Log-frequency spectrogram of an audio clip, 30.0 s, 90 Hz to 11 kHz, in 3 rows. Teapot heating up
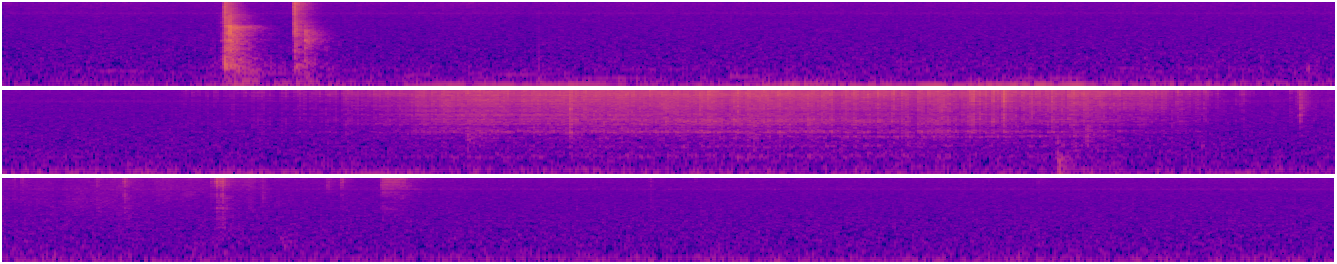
10.7s 22.2s

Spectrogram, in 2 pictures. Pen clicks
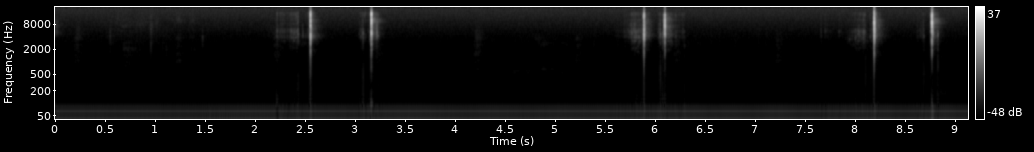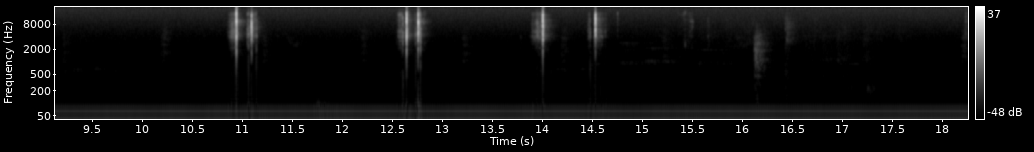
5.7s 6.3s, 10.9s 11.2s, 12.6s 12.9s

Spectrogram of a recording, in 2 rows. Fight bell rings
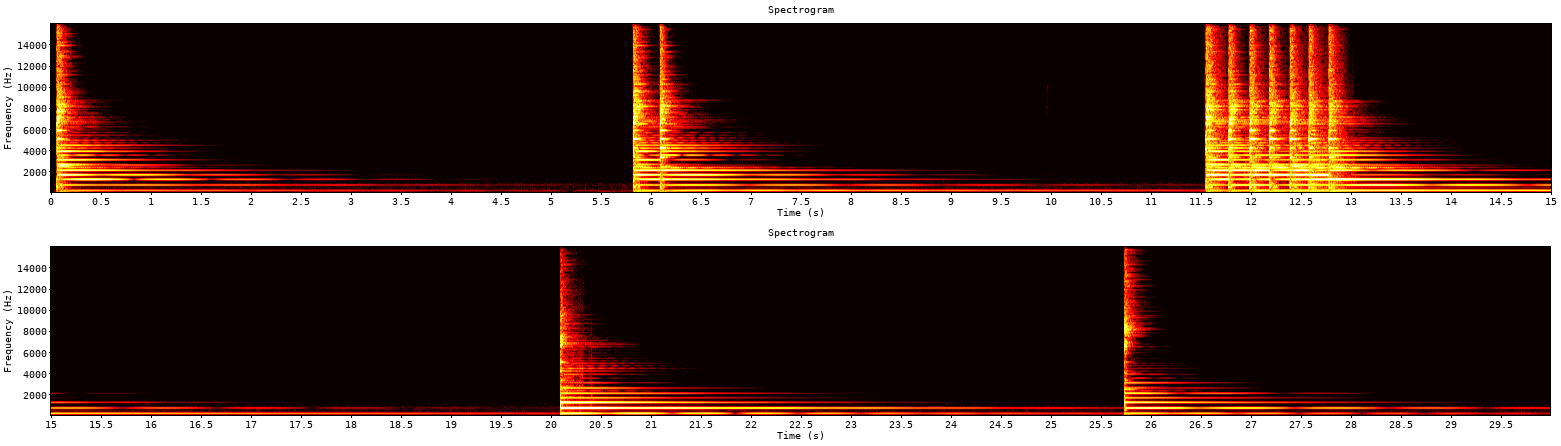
0.0s 3.9s, 5.8s 10.2s, 11.5s 17.3s, 20.1s 25.0s, 25.7s 29.9s

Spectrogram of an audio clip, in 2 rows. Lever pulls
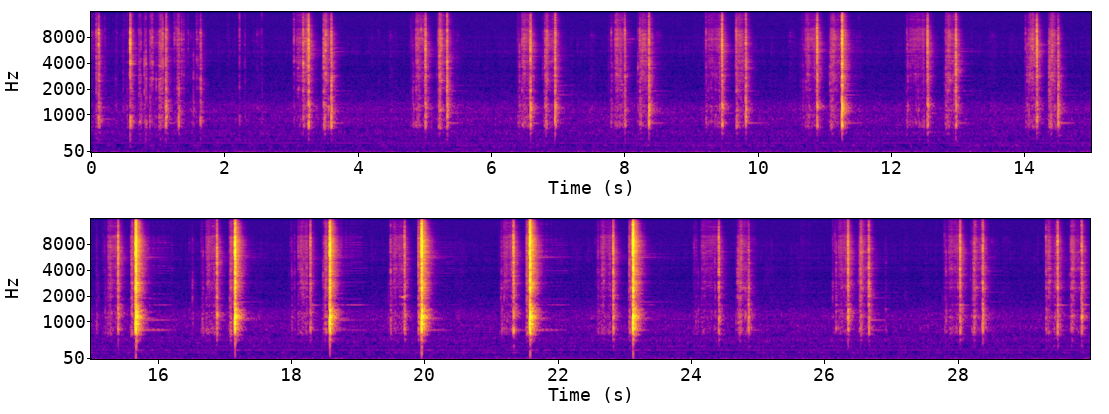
19.9s 20.1s

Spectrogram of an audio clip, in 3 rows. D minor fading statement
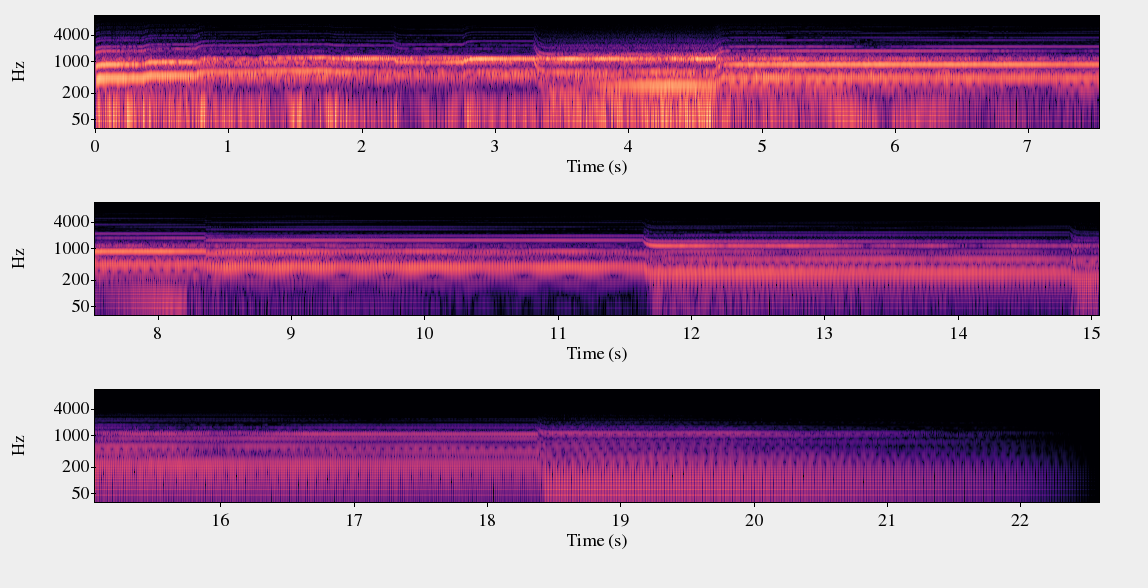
0.0s 8.2s

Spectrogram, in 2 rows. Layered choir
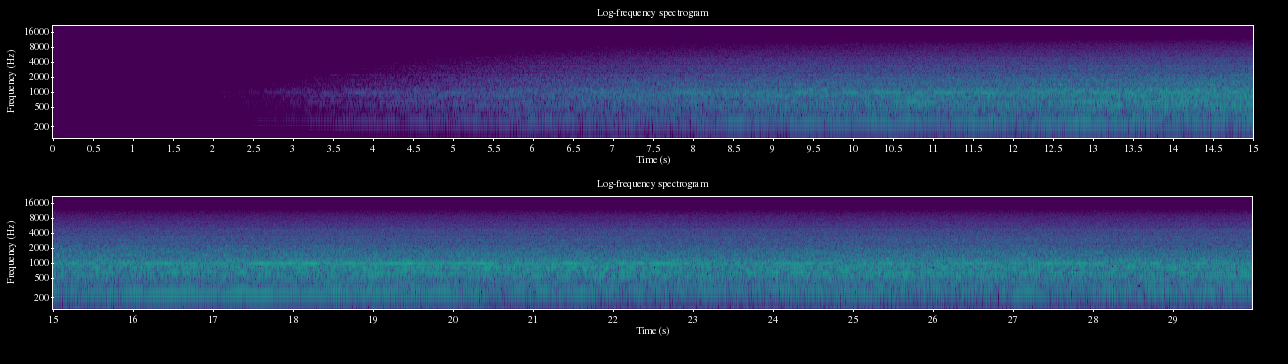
6.9s 29.9s

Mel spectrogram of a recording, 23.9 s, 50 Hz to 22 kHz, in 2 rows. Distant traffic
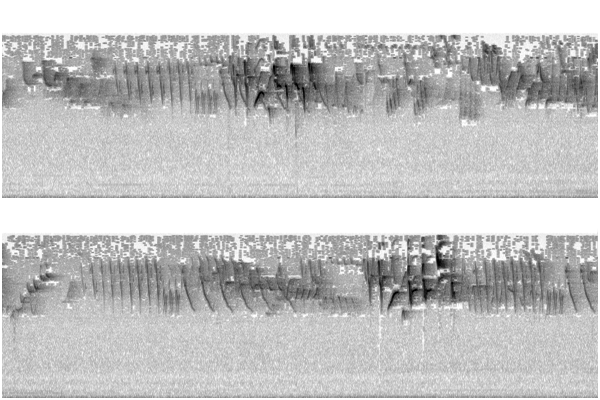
9.6s 23.8s

